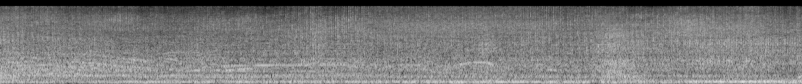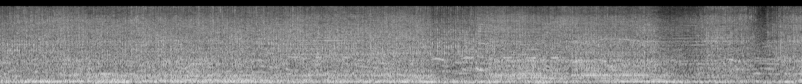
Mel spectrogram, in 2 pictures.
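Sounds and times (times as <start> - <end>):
car engines revving: 0.0 - 16.0.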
